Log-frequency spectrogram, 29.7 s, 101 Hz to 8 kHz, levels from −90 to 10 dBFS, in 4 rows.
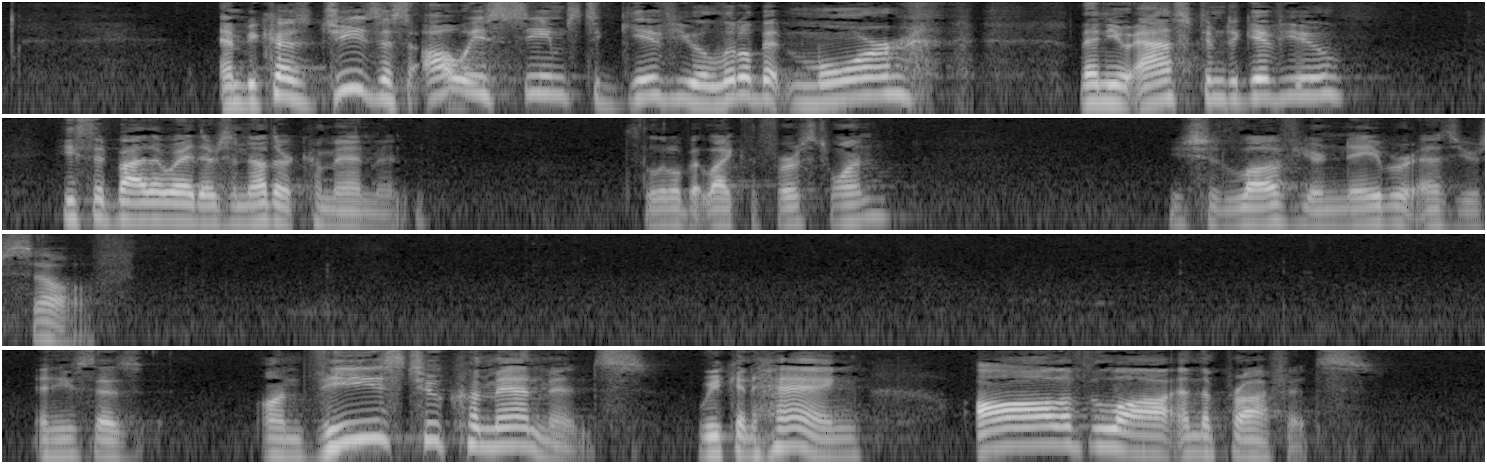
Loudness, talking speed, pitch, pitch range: -19 LUFS, 120 wpm, 155 Hz, 125-200 Hz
